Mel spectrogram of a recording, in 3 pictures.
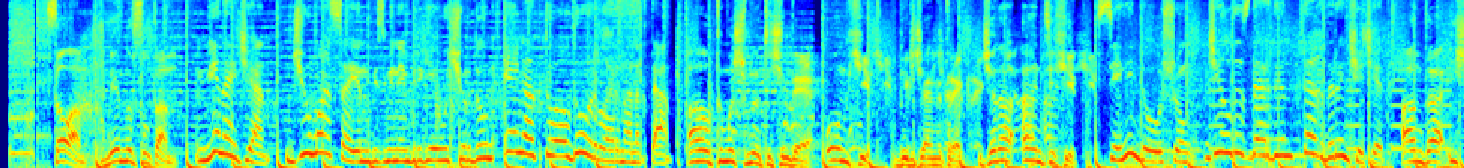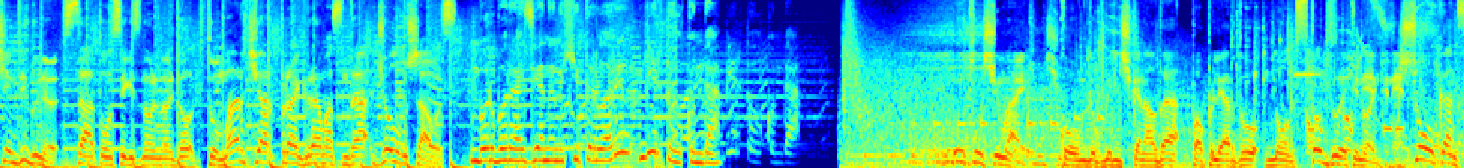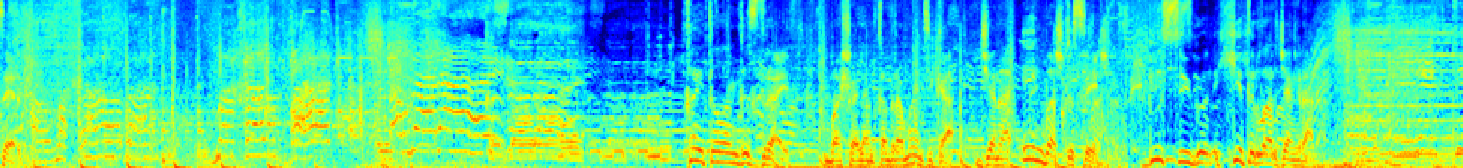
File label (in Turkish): Kirgizca Erkek, seslendirme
